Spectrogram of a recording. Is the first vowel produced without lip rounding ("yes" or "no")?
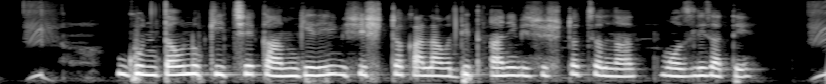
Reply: no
